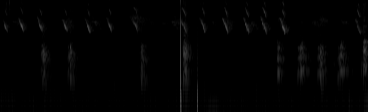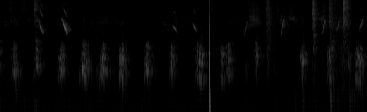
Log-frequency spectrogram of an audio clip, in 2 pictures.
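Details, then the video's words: A Bantam hen with one-day-old chicks on a backyard smallholding: short, soft clucks, roughly two per second, under a busy layer of high, downward-sliding chick peeps, broken by a few sharp clicks. "Bantam Mom with her cute one day old chicks"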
